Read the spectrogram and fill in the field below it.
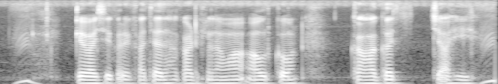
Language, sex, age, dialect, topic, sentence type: Bhojpuri, male, 18-24, Southern / Standard, banking, question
